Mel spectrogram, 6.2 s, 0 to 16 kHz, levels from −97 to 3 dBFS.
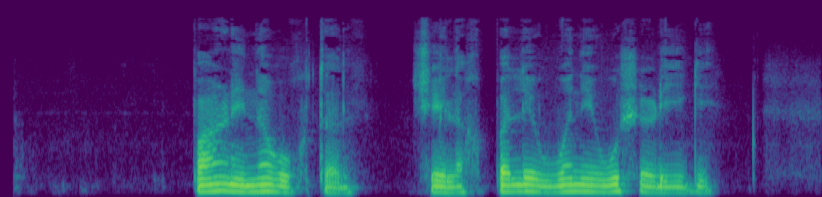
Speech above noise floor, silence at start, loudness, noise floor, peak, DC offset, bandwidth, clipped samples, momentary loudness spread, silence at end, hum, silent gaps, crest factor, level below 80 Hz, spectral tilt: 54 dB; 1.45 s; -23 LUFS; -76 dBFS; -4 dBFS; under 0.1%; 9.4 kHz; under 0.1%; 11 LU; 0.85 s; none; none; 20 dB; -58 dBFS; -8 dB/octave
